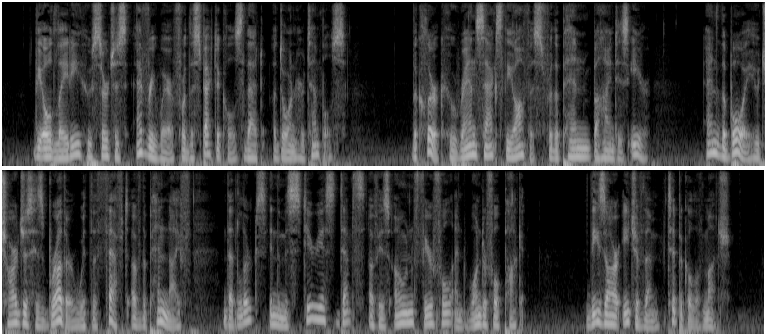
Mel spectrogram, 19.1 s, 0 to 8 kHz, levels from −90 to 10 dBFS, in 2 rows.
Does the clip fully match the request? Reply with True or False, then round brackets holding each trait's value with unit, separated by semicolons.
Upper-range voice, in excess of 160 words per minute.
False (105 Hz; 190 wpm)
